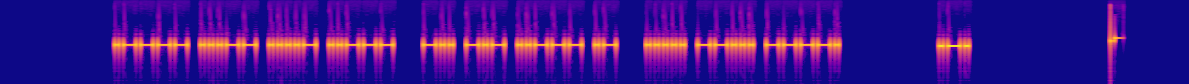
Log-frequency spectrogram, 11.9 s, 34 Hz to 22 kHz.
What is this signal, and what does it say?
Morse code, heard as a keyed tone, about 27 wpm, 700 Hz. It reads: 1342 DK2A 579 R
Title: Worked All Europe DX Contest - QTC Exchange - 28wpm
